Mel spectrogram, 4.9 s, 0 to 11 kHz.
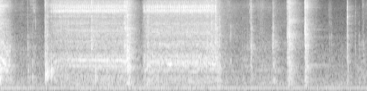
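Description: Sony SL-HF400 Betamax deck's tape mechanism running in two whirring spells of about a second each, each stopping abruptly, followed by a string of short sharp clicks.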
